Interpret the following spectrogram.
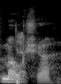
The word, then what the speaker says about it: Moksha: could pronounce it better is it maksha or moksha it's moksha yeah the moksha desktop so if you really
